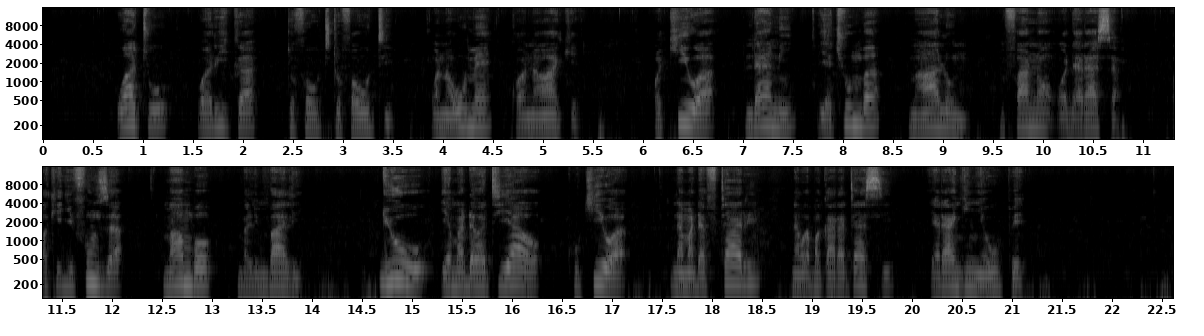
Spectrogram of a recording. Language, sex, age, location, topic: Swahili, male, 25-35, Dar es Salaam, education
